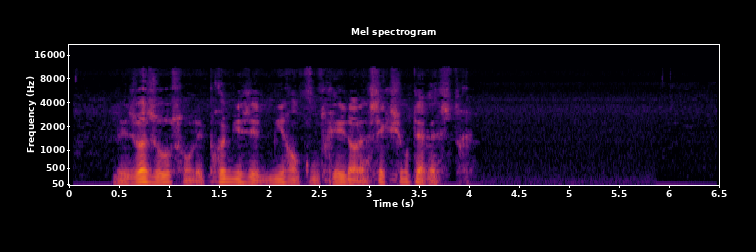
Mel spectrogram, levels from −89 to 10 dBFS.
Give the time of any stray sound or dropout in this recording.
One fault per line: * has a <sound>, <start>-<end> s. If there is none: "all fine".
all fine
